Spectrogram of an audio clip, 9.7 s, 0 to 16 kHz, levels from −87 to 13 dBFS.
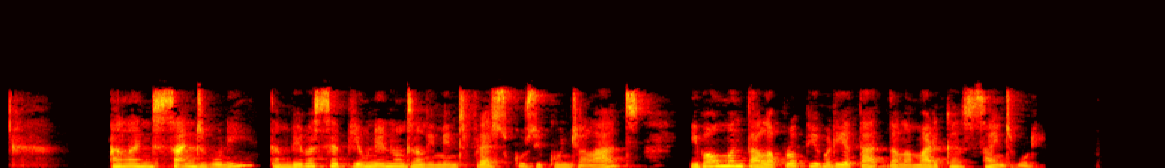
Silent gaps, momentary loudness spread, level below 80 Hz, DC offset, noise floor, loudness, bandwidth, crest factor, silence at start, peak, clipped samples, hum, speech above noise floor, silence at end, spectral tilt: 2.19-2.23 s; 10 LU; -60 dBFS; under 0.1%; -72 dBFS; -20 LUFS; 8 kHz; 20 dB; 0.1 s; 0 dBFS; under 0.1%; none; 53 dB; 1.05 s; -3.5 dB/octave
